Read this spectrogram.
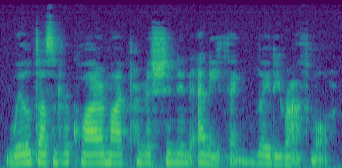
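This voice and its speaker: Woman playing a dry, low-toned aristocratic gentleman. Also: level tone, moderate pace. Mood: cool disdain. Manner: droll, understated, formal. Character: dry, sardonic aristocratic gentleman, coolly polite. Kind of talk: audiobook character dialogue.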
